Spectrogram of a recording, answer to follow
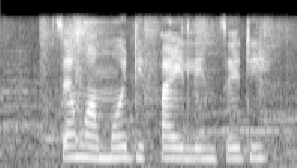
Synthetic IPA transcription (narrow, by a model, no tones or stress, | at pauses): t͡sʼeŋwamodifaɪleŋ̩t͡sedi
